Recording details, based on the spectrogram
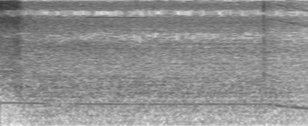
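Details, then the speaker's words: Shark vacuum under suction diagnosis, checked section by section for clogs: steady, even motor whine with clean rushing air and no added pitch rise that would signal a clog; this section is clear and suction is normal. "so far there's no clog here okay right this part everything is good"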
